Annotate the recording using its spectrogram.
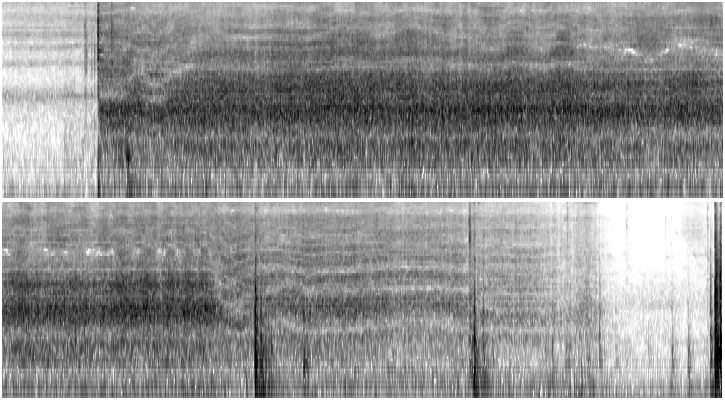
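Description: Handheld gas torch, starting abruptly with a click about a second in, then hissing steadily as its flame plays on a leather boot. The hiss softens about two-thirds of the way through, with a few clicks after and a loud knock near the end.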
